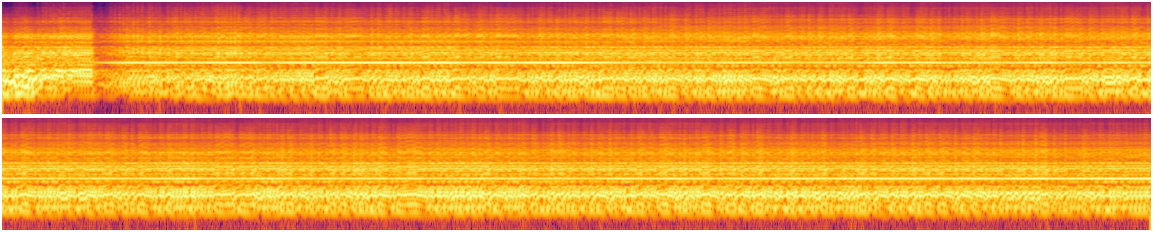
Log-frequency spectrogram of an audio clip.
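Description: A steady held electronic tone sounds beneath the noise.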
